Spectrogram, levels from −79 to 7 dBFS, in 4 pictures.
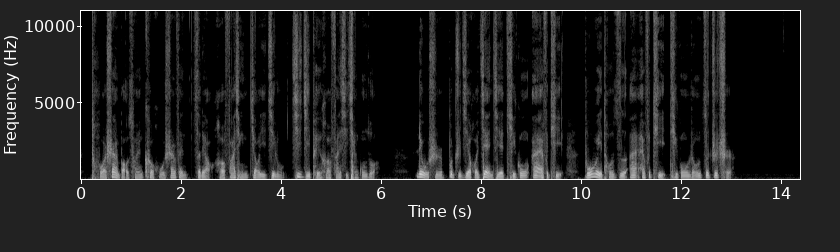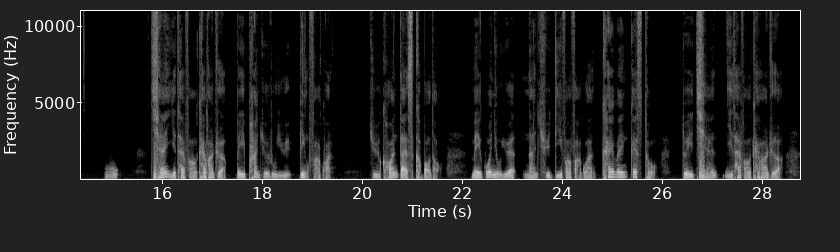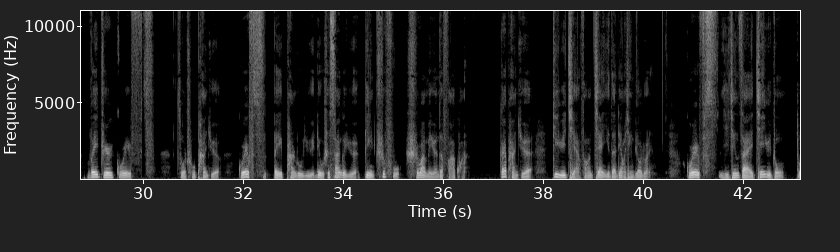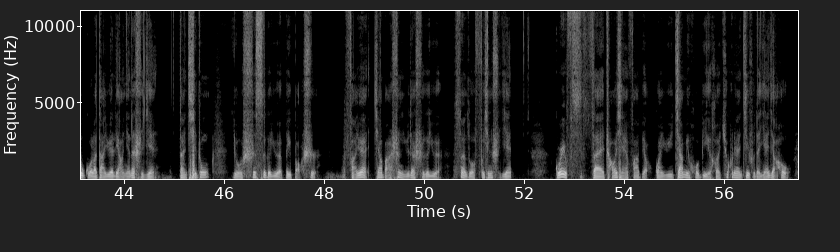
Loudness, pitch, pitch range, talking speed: -23 LUFS, 120 Hz, 105-135 Hz, 260 characters per minute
